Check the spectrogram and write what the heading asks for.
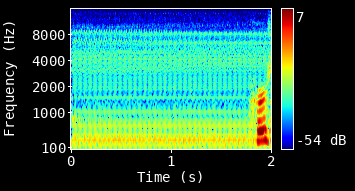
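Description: Steady electrical mains hum: an even drone made of several steady tones.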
